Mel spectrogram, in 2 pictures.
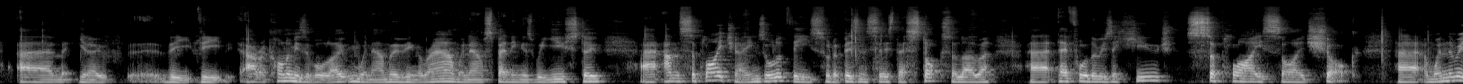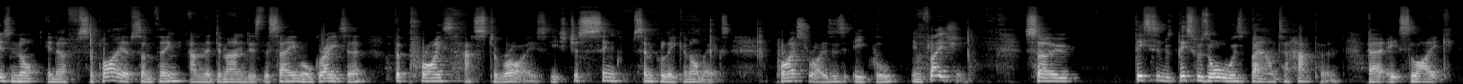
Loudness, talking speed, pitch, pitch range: -22 LUFS, 180 wpm, 125 Hz, 115-145 Hz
